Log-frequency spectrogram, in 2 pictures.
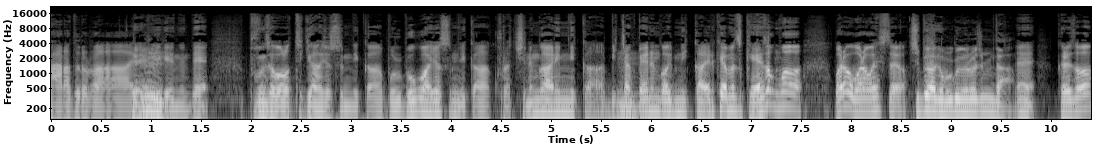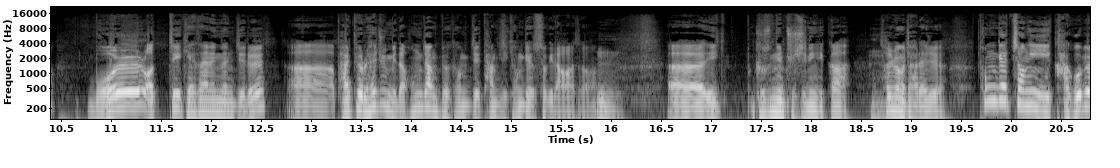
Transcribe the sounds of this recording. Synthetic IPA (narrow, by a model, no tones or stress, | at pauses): aɾadɯɾʌɾaiɾkkʰekeɦenːɯnde̞ | punsʰʌɡɯɾʌtʰʌk̬ʰeɦaɕʰʌs͈ɯmɲik͈amoɭboɡoɦaɕʰʌs͈ɯmɲik͈akuɾʌt͡ɕʰinɯnɡʌaɲimɲik͈a̰mit͡ɕ͈aŋp͈e̞nɯnɡʌmɲik͈aiɾʌkʰeɦamjʌns̬ʰʌke̞sʰok̚mʌ | mʌɾaɡowʌɾaɡohe̞s͈ʌjo̰t͡ɕibɯɦaɡemuɭɡunɯɾʌd͡ʑimɲida̰je̞ | kɯɾe̞s̬ʰʌmwʌɭʌt͈ʌkʰeke̞s̬ʰanɦenːɯnd͡ʑiɾɯɭ | apaɭpʰjoɾɯɭɦe̞d͡ʑumɲidaɸoŋd͡ʑaŋpʰjokjʌŋd͡ʑetaŋɕ̬ʰikjʌŋd͡ʑe̞su̥sʰʌɡina̰wa̰sʰʌ̰ | ai | kjos̬ʰuɲːimt͡ɕuɕ͈iniɲik͈a̰ | sʰʌɭmjʌŋɯɭt͡ɕaɭhe̞d͡ʑo̰jo̰tʰoŋɡe̞t͡ɕʰʌŋiːkaɡobjʌ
